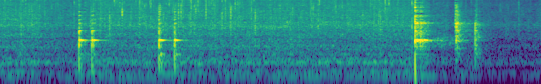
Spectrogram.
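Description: Onions and spice masala sizzling in oil in a clay pot as they are stirred, with a spoon knocking against the pot several times, in pairs about one and two seconds in and three times near the end, the first of those the loudest.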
